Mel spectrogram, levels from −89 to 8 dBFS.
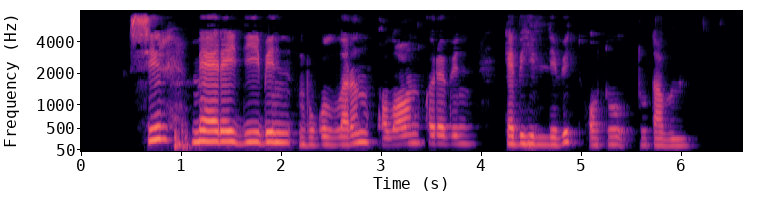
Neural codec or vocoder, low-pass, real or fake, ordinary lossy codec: none; 7.2 kHz; real; AAC, 48 kbps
